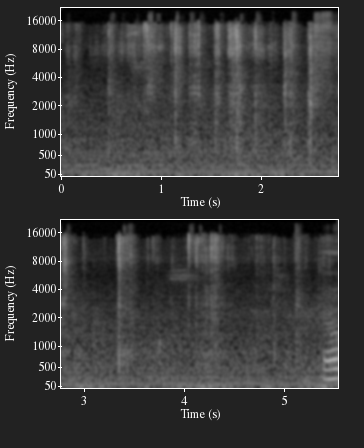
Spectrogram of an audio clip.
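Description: Scissors snipping excess tape off a handmade paper squishy, a steady series of small crisp cuts close by over a low background hum, with a brief rustle at the end.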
